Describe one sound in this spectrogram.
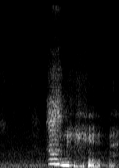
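A baby squeals and giggles close by.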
